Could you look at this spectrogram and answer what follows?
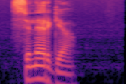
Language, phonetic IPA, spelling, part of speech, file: Polish, [sɨ̃ˈnɛrʲɟja], synergia, noun, Pl-synergia.ogg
